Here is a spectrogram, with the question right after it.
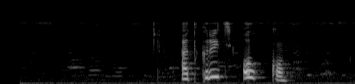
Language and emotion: Russian, positive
